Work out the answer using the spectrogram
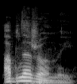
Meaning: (verb) past passive perfective participle of обнажи́ть (obnažítʹ); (adjective) 1. naked, bare (of a person) 2. not having leaves 3. sincere, candid 4. naked (vice etc.; inanimate)
- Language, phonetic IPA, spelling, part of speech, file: Russian, [ɐbnɐˈʐonːɨj], обнажённый, verb / adjective, Ru-обнажённый.ogg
